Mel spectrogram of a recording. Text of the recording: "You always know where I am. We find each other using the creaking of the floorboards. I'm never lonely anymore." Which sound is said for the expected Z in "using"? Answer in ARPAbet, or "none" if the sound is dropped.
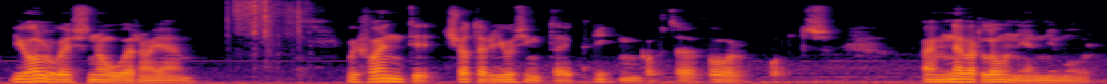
S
